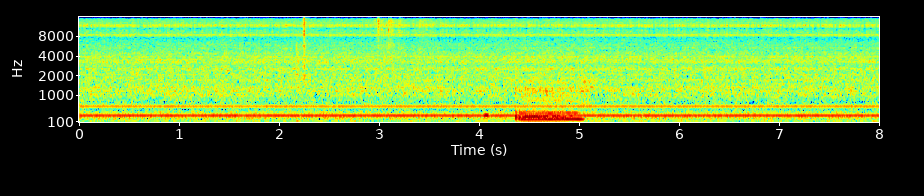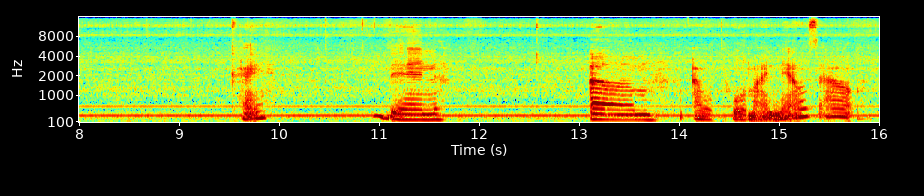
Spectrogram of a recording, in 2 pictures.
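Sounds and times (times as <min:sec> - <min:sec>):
low electrical hum: 0:00.0 - 0:16.0
person humming a note: 0:04.0 - 0:05.2.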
